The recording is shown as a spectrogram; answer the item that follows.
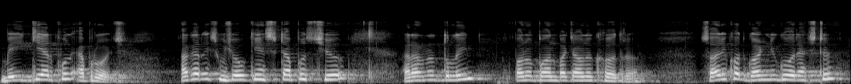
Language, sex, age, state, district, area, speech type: Kashmiri, male, 45-60, Jammu and Kashmir, Budgam, urban, spontaneous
